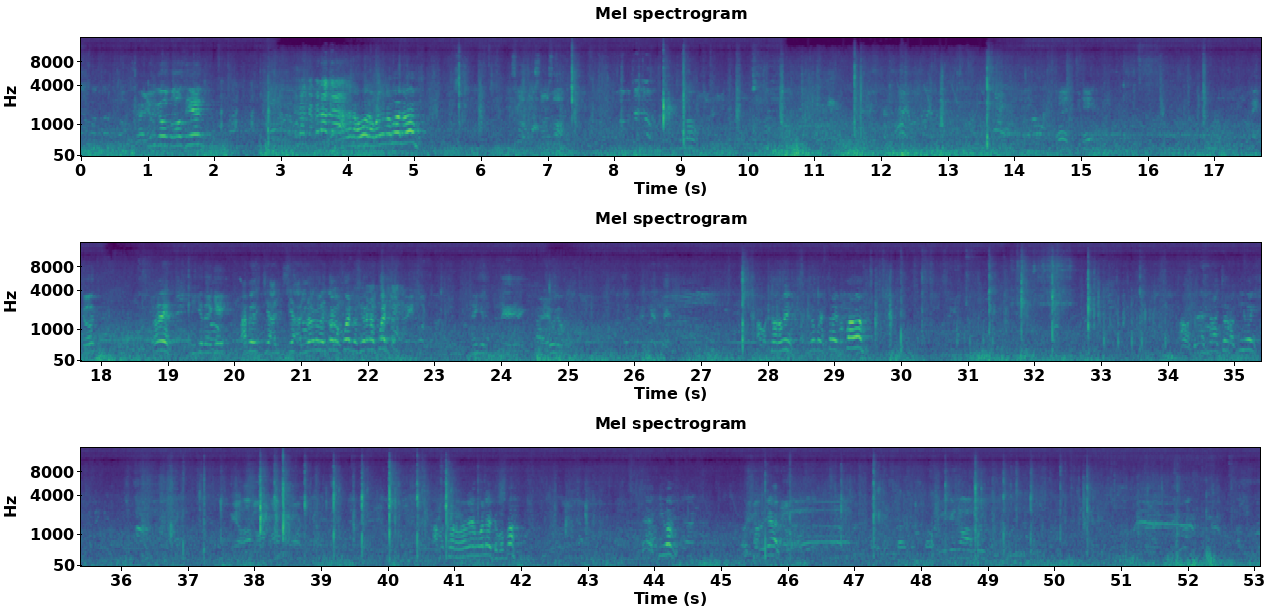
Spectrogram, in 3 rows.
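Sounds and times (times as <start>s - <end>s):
distant voices: 0.0s - 53.0s
wind rumble on microphone: 0.0s - 53.0s
distant players calling: 45.1s - 53.0s.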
